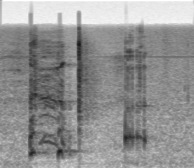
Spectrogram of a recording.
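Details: Two brief, low, rumbling burps from a woman in a small room; burping.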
